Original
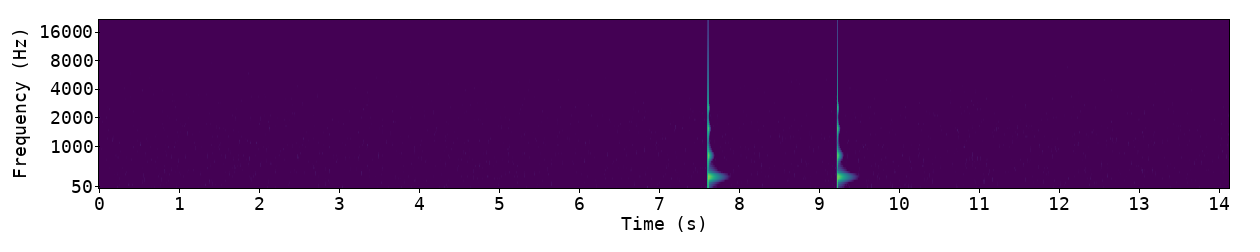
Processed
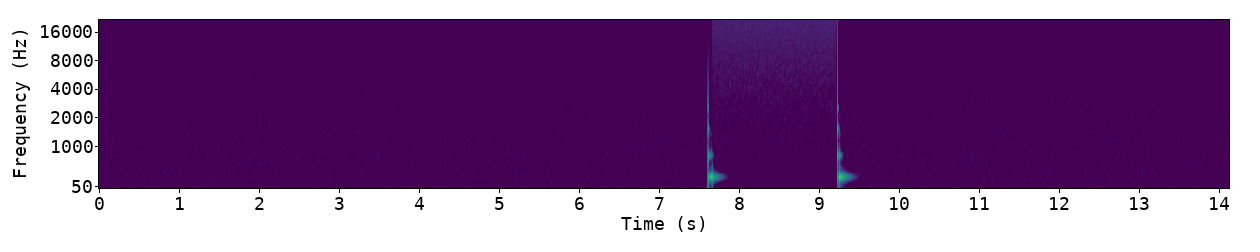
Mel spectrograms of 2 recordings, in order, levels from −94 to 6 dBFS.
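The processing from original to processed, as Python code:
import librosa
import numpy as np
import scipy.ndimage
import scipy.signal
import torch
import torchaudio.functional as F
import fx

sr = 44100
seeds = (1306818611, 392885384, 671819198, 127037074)

y = fx.tilt_eq(x, sr, slope=3.0, at=(7.66, 9.25))
y = fx.over_compress(y, sr, threshold_db=-27.0, ratio=-1.0)
y = y * librosa.db_to_amplitude(-5.0)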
